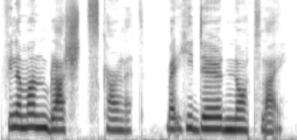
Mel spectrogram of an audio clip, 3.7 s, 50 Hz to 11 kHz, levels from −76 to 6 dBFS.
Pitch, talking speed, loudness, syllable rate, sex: 235 Hz, 130 wpm, -16 LUFS, 4.2 syllables/s, female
